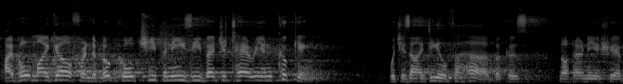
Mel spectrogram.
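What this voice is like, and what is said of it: English accent. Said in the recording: “my accent... I'm from England”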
